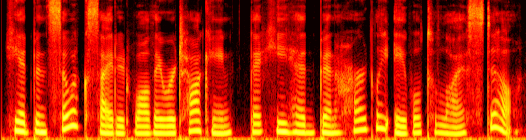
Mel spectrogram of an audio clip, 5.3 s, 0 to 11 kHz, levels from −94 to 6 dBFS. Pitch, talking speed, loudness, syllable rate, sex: 200 Hz, 205 wpm, -17 LUFS, 5.1 syllables/s, female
